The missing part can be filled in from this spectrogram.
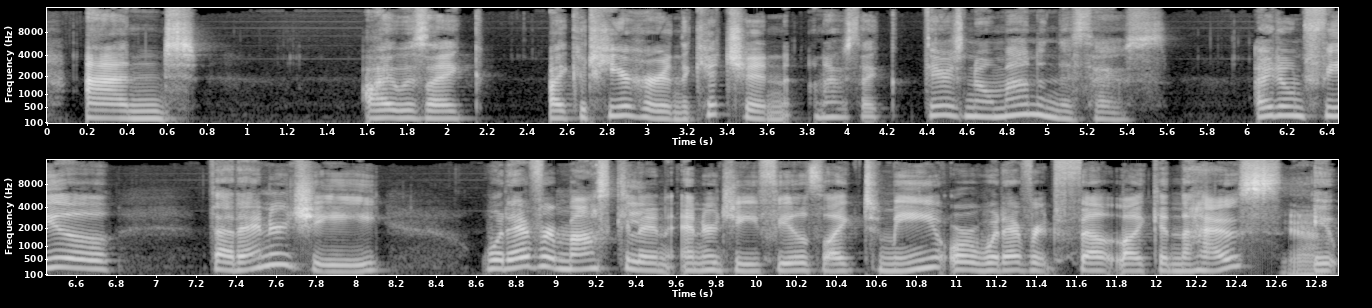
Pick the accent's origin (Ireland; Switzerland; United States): Ireland; Cork, Munster; Definitely bold. I'm from Cork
